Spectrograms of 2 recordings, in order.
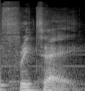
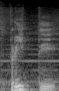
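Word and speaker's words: fritti: here alfredo crispy zucchini fritte calamari frite what's with fritte like I don't get it usually it's friti or zucchini calamari friti means fried I don't know why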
